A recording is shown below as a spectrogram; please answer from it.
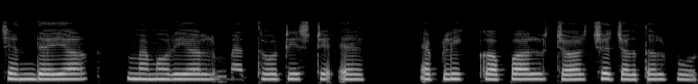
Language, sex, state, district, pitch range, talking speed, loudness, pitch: Hindi, female, Chhattisgarh, Bastar, 235-245 Hz, 60 wpm, -26 LUFS, 240 Hz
